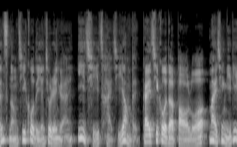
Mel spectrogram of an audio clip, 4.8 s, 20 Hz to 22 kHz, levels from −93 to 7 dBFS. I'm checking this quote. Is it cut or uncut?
cut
